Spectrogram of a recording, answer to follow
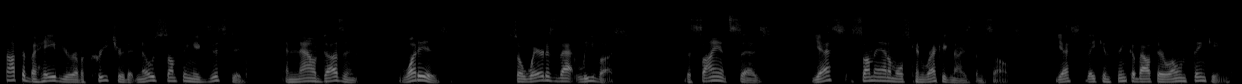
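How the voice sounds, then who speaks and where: A man reading scripted documentary narration with measured, rhetorical, dramatic phrasing. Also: medium pitch, big pitch swings, no room sound. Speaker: video essay narrator.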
